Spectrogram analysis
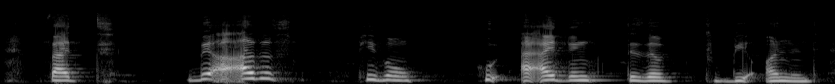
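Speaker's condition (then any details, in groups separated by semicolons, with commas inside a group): Spastic cerebral palsy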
